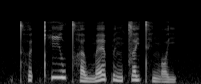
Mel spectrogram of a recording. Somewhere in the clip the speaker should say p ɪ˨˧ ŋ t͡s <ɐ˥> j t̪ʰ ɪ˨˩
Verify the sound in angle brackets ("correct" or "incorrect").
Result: correct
